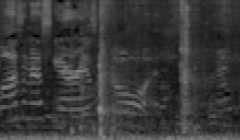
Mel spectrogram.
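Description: Young girls' high voices talking and exclaiming over a steady low rumble, with two short knocks, one about halfway through and one near the end.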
